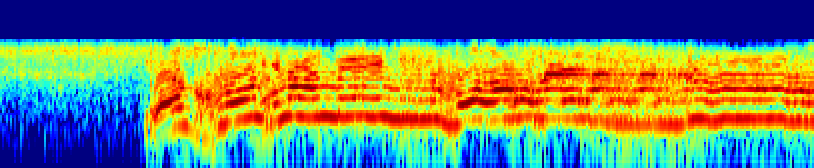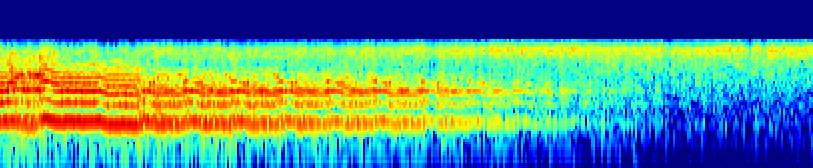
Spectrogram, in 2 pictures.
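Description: An elderly man chants in a long, wavering voice.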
